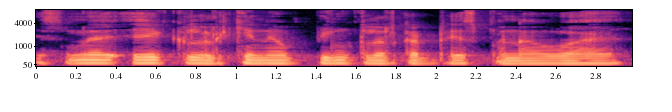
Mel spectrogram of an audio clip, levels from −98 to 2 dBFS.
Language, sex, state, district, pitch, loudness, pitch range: Hindi, male, Jharkhand, Deoghar, 110 Hz, -17 LUFS, 105-115 Hz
